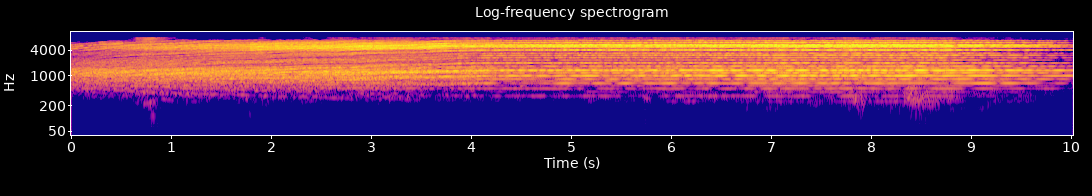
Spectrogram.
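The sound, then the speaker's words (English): The THX theme played as a phone ringtone: many synthesizer tones glide and swell together, then settle into a loud, sustained deep chord that holds for several seconds with no talking. “So, anyway, now I have the THX theme. Can we play that?”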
